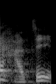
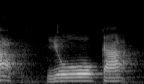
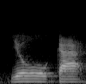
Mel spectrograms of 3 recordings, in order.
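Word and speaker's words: 八日: มี เบอร์ 8 อ แต่ ระหว่าง จาก วัน ที่ 8 จะ ไม่ ใช่ หา จิ นะ จะ เป็น ออก เสียง ว่า โยกะ โยกะ ต้อง จำ พิเศษ ไป นะ เป็น สั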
